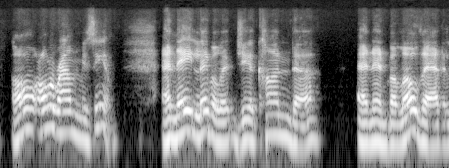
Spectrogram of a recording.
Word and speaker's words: Gioconda: Gioconda, right? Ginconda. Yeah, I'll spell it again. G-I-A, right? G-I-A, and then like the word condo, but with an A, C-O-N-D-A.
